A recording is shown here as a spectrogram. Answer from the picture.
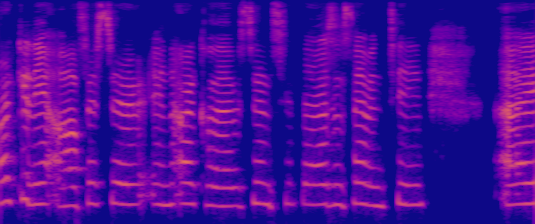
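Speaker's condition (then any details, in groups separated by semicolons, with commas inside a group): Cerebral palsy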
